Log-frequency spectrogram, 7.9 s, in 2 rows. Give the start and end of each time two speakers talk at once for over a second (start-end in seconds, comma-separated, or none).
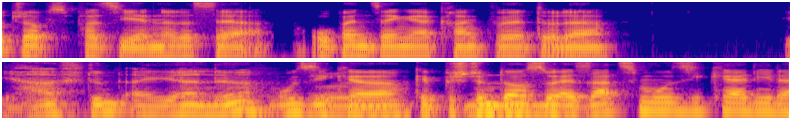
5.2-6.8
